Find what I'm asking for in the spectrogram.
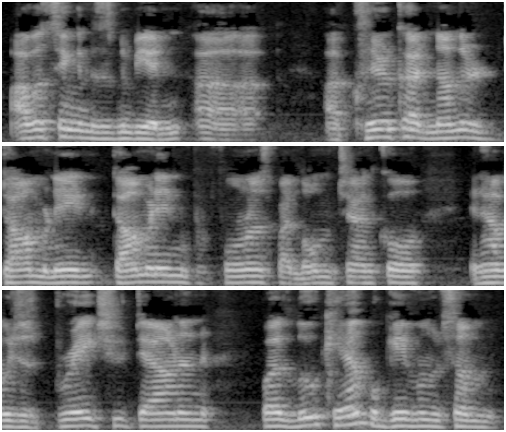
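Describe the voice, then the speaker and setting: A man co-hosting a casual sports podcast, speaking haltingly and often repeating his words as he goes. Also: mid-range voice, fairly even intonation. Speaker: boxing podcast co-host. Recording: echoey, roomy sound.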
